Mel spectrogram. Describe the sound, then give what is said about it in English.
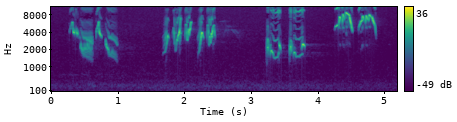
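A brown thrasher sings a series of rich, varied phrases, each phrase repeated twice in quick doubled bursts with short pauses between, loud against a quiet background. “While mockingbirds usually repeat a song or phrase three or more times before moving on, brown thrashers tend to repeat a phrase only twice.”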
